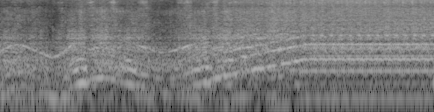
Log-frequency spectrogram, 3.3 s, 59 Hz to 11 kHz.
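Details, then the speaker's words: Giant LEGO go-kart motor rated to about 50 V, controlled via receiver and Spektrum DX7 transmitter: smooth electric whine rising and falling with throttle, no rattles or grinding; quiet, smooth normal run. "it's going to be running off of my little spectrum dx7 transmitter let's see what happens it's very nice and quiet and"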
